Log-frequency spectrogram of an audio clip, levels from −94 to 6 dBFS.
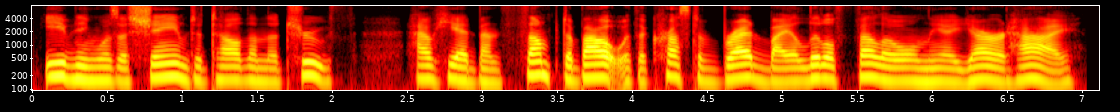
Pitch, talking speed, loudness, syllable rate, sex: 160 Hz, 220 wpm, -20 LUFS, 5.6 syllables/s, female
